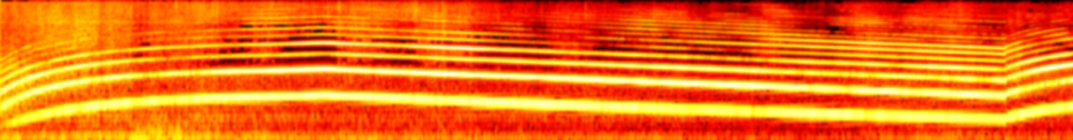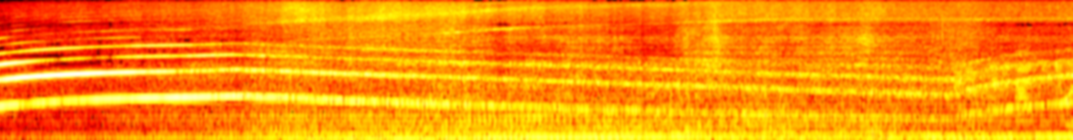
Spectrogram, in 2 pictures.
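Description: Fire engine's siren wailing in long cycles. Each time the pitch climbs over about three seconds and then sinks slowly for about seven; it is wound up again twice. Partway through, the truck's engine rumble grows louder beneath the siren as the truck passes and pulls away.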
